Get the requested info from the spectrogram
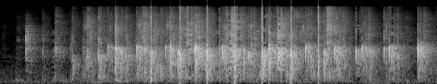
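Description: Audience applauding: many hands clapping together, building up over the first second and dying away near the end.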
